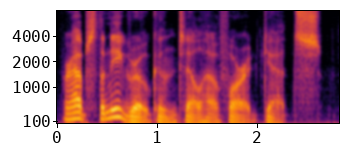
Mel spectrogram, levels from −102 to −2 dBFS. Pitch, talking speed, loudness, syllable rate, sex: 120 Hz, 190 wpm, -19 LUFS, 4.3 syllables/s, male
